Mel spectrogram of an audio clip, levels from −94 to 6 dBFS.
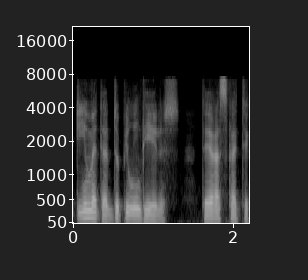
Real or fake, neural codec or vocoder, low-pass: fake; codec, 16 kHz, 0.5 kbps, FunCodec, trained on LibriTTS, 25 frames a second; 7.2 kHz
